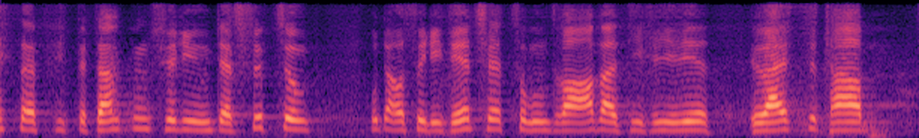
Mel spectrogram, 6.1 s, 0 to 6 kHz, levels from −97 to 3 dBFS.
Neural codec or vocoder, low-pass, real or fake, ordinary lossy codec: codec, 16 kHz, 0.5 kbps, FunCodec, trained on Chinese and English, 25 frames a second; 5.4 kHz; fake; none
